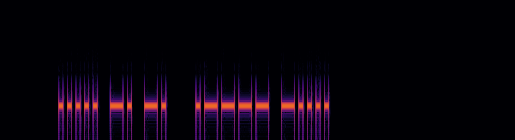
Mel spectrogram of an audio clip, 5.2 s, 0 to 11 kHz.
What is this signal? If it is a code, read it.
Morse code, heard as a keyed tone, about 28 wpm, 700 Hz. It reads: 5NN 16
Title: CQ WW DX Contest Exchange - 28wpm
